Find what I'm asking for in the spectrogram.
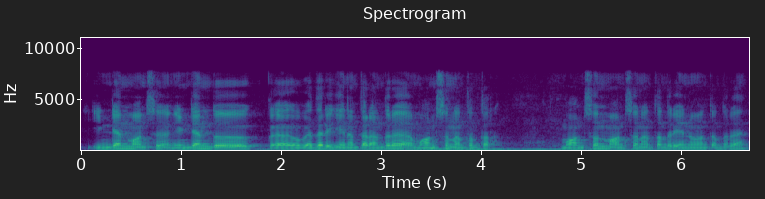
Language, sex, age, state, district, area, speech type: Kannada, male, 18-30, Karnataka, Bidar, urban, spontaneous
